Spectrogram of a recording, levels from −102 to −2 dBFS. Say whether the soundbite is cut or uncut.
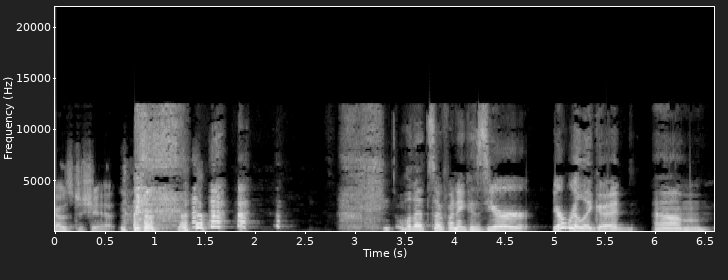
uncut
